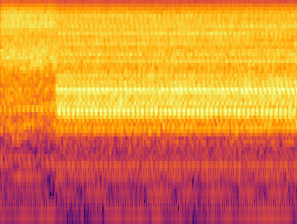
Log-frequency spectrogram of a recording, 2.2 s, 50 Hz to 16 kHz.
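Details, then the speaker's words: California Air Tools 2 HP ultra-quiet compressor starting up, unloader valve leaking briefly until tank builds pressure: kicks on after a moment of quiet and settles into a steady, even hum; normal start-up. "now when you switch this one on the unloader valve leaks for a while but you can speed up the process of it closing by plugging it for a moment letting the tank build pressure"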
